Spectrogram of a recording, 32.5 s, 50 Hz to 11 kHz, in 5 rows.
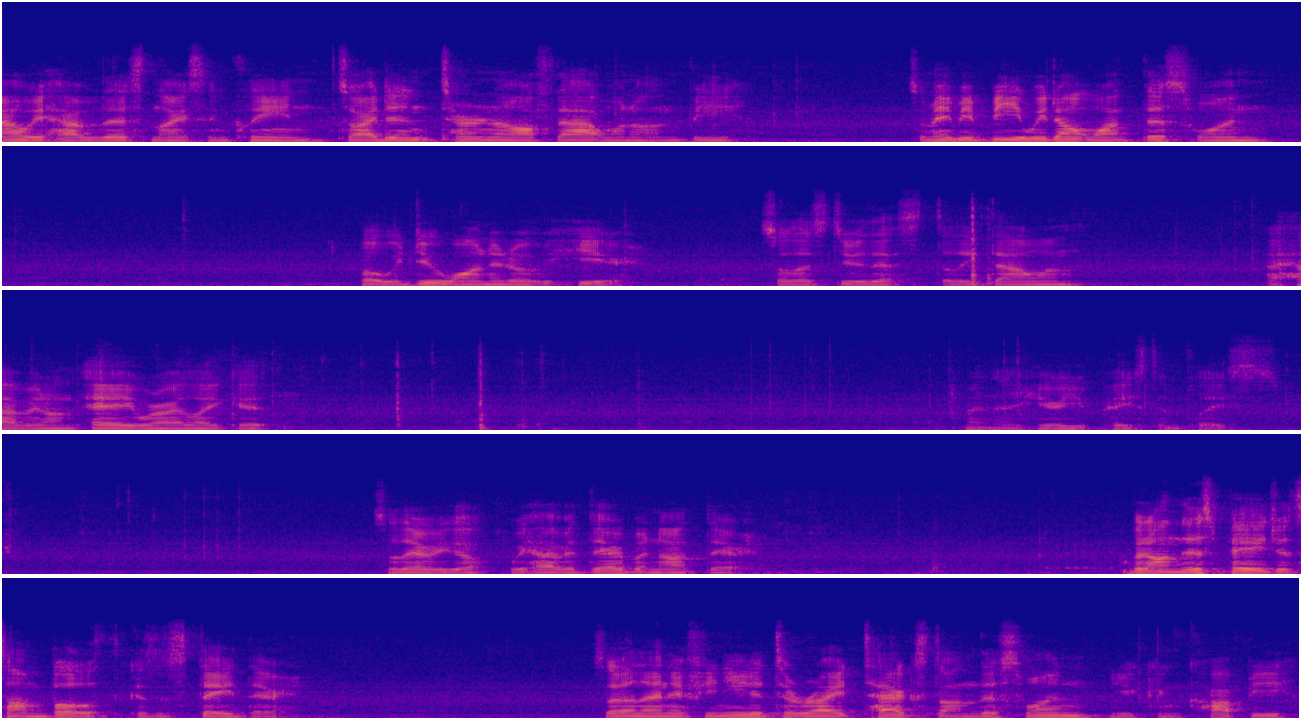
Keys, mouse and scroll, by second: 2.9 click, 3.3 click, 3.7 click, 4.9 click, 8.7 click, 11.2 Delete, 12.5 click, 12.9 click, 13.2 click, 14.0 click, 15.3 ctrl+c, 16.6 click, 16.9 click, 17.5 click, 17.9 right click, 18.5 click, 19.3 click, 20.5 click, 24.6-27.1 scroll down 8, 28.9-30.3 scroll up 1, 30.3 click, 31.6 right click.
